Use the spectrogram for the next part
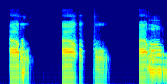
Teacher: Takrir itu pengulangan. Pengulangannya ini huruf ro itu satu kali pengulangan teman-teman. Ridah itu bergetarnya satu kali.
